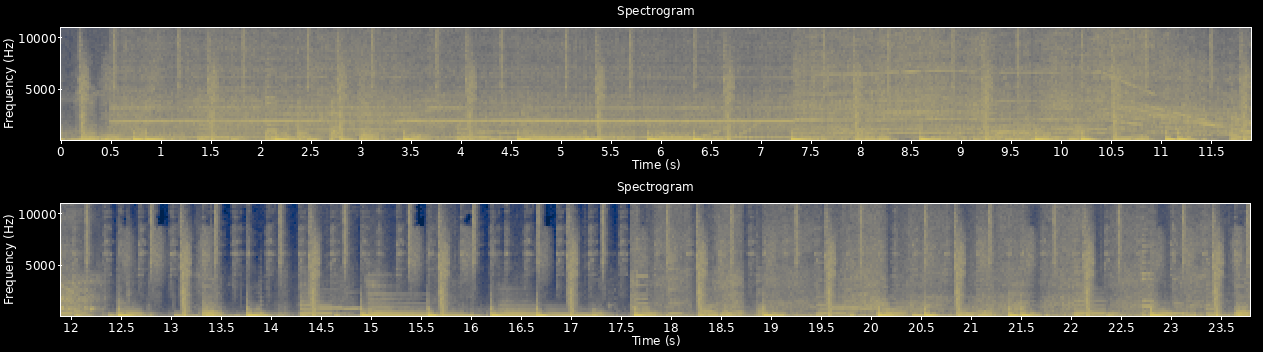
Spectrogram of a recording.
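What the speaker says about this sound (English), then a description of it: "Obviously sanding is happening" A power sander drones and grinds against a Sprinter van roof for a long stretch, its pitch shifting and pulsing as it is pushed back and forth.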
